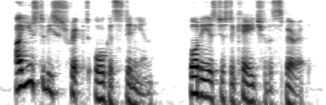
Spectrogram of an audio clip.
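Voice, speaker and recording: A somewhat breathy man's voice makes very wide pitch swings in a very clean recording with a silent background. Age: 30s. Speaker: podcast host and memoirist. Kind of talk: scripted narration.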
